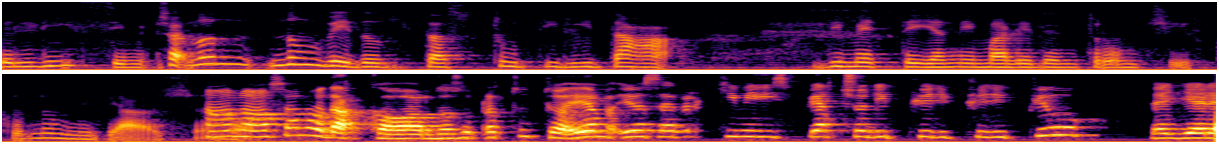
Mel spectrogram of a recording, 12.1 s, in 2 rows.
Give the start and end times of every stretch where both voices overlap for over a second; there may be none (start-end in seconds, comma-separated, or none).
none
